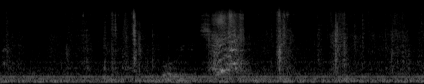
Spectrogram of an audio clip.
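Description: Someone handling things at a lectern: a few short rustles and scrapes, the loudest a longer zip-like swish about two seconds in, over a steady low room hum.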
